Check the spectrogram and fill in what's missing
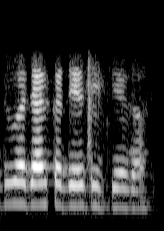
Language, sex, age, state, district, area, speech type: Hindi, female, 18-30, Bihar, Samastipur, rural, conversation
